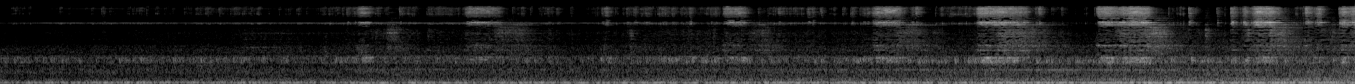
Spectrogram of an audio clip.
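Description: Freight train of car-carrier wagons hauled by a diesel locomotive rounding a curve: wheels squealing against the rails in repeated high shrieks that start a few seconds in and grow louder and more frequent as the train approaches, over a steady low rumble.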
